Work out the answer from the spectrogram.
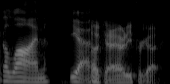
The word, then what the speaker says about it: Elan: Do you remember how to pronounce it still? Elan. Elan.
